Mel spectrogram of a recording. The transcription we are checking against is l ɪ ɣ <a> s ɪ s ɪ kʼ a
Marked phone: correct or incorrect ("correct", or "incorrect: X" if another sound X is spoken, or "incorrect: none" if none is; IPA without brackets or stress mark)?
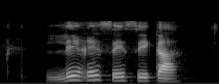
incorrect: ɛ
